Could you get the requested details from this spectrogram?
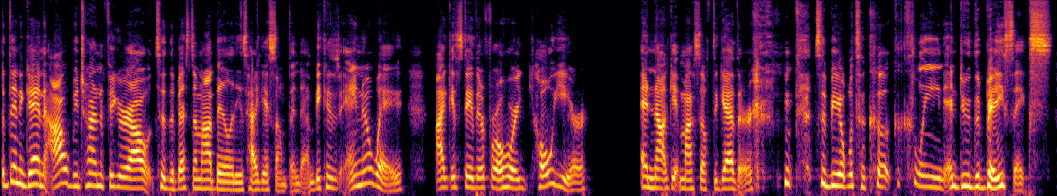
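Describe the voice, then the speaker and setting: A woman's voice: on the low side, animated, fairly quick, no echo. A woman hosting a reaction video, chatting casually, exclaiming and laughing often as she reacts.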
